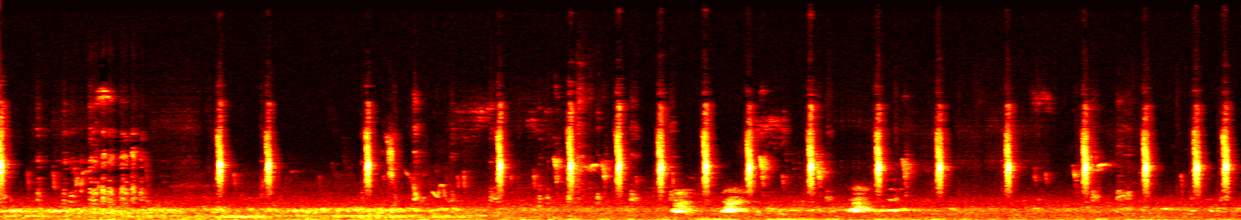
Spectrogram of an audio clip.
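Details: A Karoo thrush at a bird bath and drinking spot in a suburban garden in Pretoria, South Africa, gives sharp, dry chipping notes, roughly two a second, with a few lower husky notes midway, over a steady low hum.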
